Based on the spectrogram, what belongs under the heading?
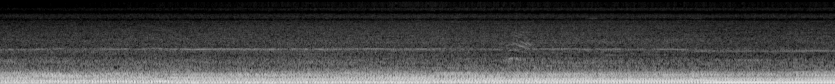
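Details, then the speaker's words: RHD Nissan 350Z, very first startup after Rev 9 turbo kit install, catless downpipe; deep loud rumbling idle with gentle throttle blips, much louder without cats but running evenly. "that is significantly louder with that dumb pipe no cats now"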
